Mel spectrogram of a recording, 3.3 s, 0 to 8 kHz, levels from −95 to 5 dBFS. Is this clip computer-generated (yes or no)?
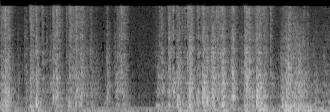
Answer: no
